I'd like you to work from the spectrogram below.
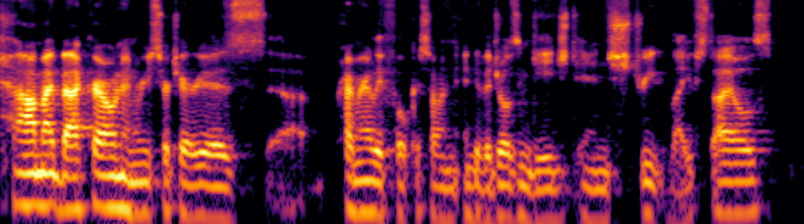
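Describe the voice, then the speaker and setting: Someone with a Canadian prairie accent talks at a fairly quick pace in a bright, sharp tone with big swings in loudness. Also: man. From Saskatchewan, Prince Albert (Métis). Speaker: professor. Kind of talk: panel introduction. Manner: hesitant, many fillers.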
